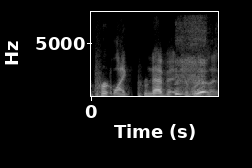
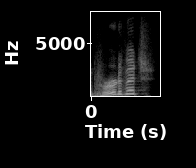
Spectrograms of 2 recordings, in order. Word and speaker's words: Perunovich: I went, you mean Perunovich? And they're like, that's not how you say his name.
